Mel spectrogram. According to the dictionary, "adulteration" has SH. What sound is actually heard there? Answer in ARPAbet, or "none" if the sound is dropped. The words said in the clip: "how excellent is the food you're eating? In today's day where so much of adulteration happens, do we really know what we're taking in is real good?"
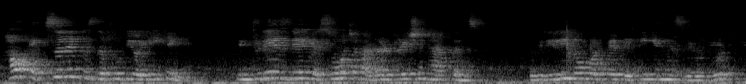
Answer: SH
